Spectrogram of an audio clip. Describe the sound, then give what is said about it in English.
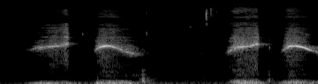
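A person whistles a short tune from an Irish Spring soap commercial: four clear notes, two close together, a brief pause, then two more, each note sliding slightly in pitch, moderately loud with no talking. “I think the whistle went something like this.”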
